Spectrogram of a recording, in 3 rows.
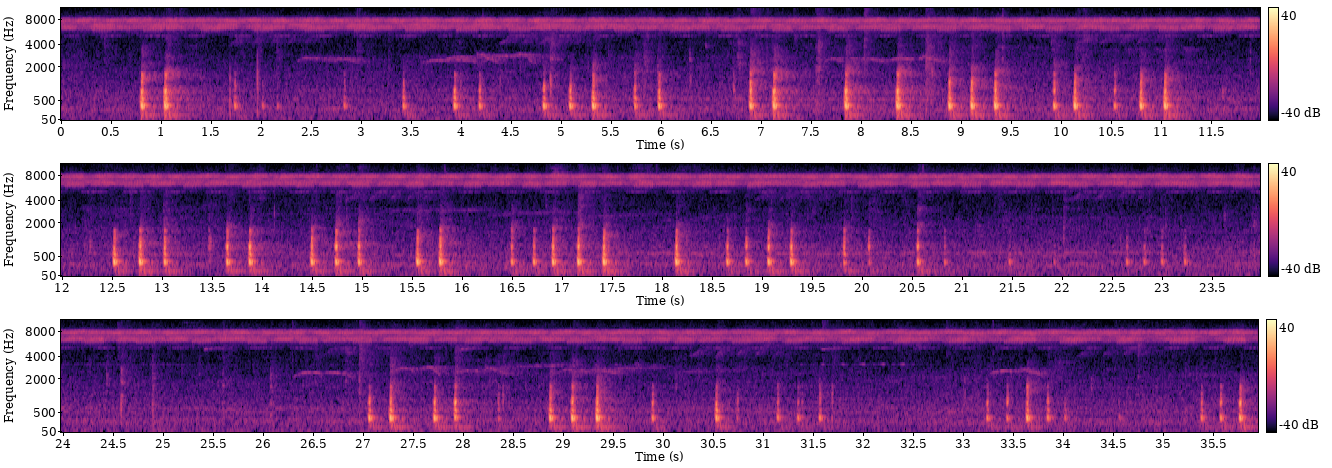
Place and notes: Tauary (Amazonian Rainforest) - Woodpecker in the amazonian rainforest
A small woodpecker in the morning in the forest close to Tauary (Part of the FLONA of Tefé).
Brazil, 9 September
